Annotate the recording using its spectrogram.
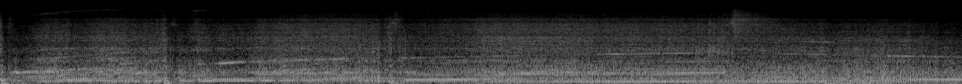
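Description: A race car engine roars loudly from inside the cabin, climbing in pitch and dropping briefly at each gear change.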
